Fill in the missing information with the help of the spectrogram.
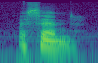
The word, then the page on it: ascend: American English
